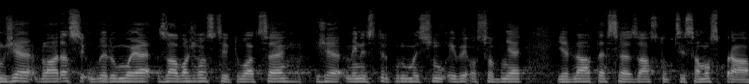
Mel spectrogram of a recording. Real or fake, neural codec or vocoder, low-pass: fake; codec, 44.1 kHz, 3.4 kbps, Pupu-Codec; 14.4 kHz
